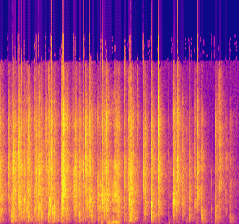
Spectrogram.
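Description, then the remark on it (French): An audience applauds steadily for several seconds, a dense wash of clapping hands with sharp individual claps standing out, loud throughout with no one speaking. “On peut les applaudir !”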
